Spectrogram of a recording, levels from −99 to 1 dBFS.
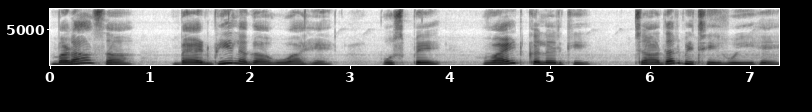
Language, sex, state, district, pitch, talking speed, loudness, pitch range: Hindi, female, Madhya Pradesh, Bhopal, 215 Hz, 130 wpm, -16 LUFS, 200-235 Hz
